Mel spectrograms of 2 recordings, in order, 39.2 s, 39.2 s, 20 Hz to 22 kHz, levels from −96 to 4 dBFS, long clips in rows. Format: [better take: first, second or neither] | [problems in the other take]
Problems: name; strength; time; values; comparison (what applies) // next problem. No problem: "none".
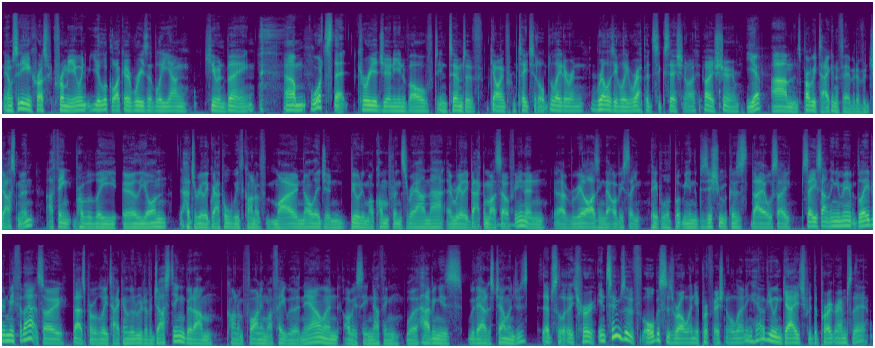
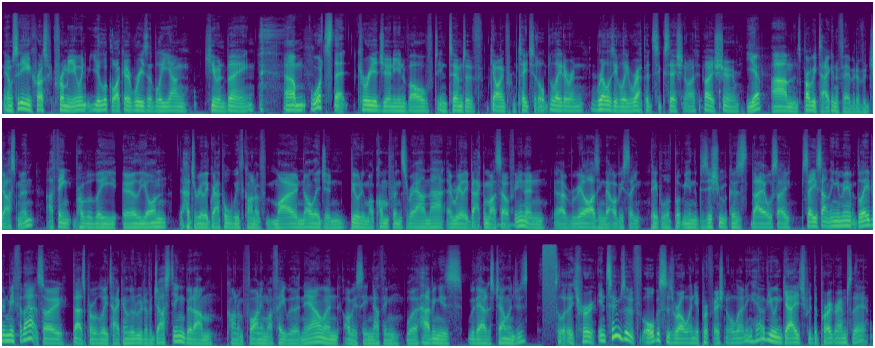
first | audio cutting out; filled with static; at 34 s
